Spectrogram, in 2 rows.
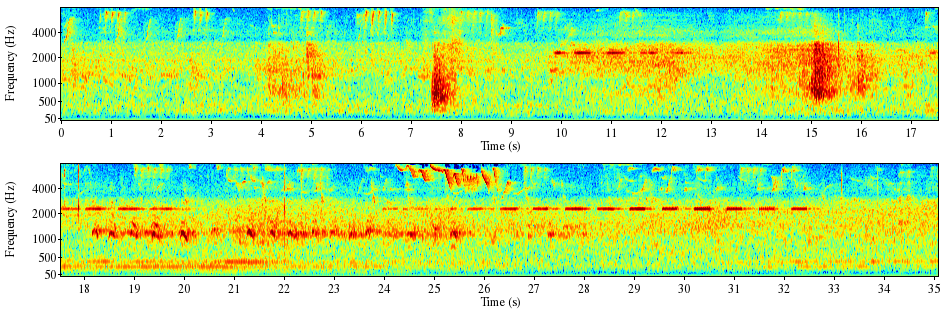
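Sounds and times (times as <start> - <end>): small birds chirping: 16.4 - 27.6, 28.7 - 35.0.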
